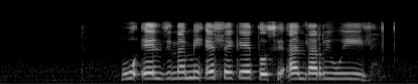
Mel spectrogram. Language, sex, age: Tsonga, female, 19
